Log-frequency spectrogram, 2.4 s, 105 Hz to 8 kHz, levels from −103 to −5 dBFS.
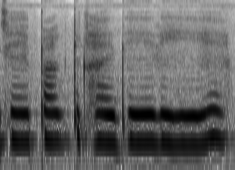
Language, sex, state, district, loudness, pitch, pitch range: Hindi, female, Arunachal Pradesh, Lower Dibang Valley, -12 LUFS, 220 Hz, 215-230 Hz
